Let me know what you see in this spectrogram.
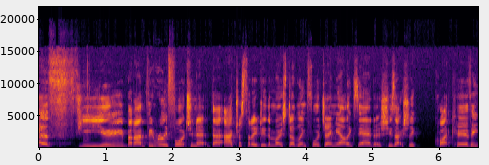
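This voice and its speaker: In an Australian accent, a woman speaks at a fairly quick pace with a raised, projected voice, a high pitch, very wide pitch swings, very even loudness and hardly any pauses, over noticeable background noise. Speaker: stunt performer, survival expert. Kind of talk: interview answer.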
